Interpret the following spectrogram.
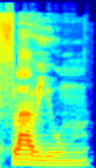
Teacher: he said flav with a W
